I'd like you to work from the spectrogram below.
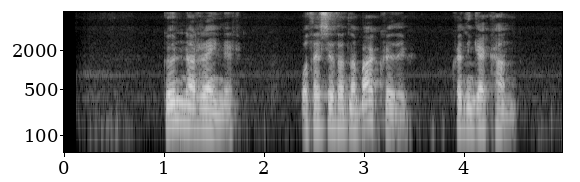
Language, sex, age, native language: Icelandic, male, 30-39, Icelandic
